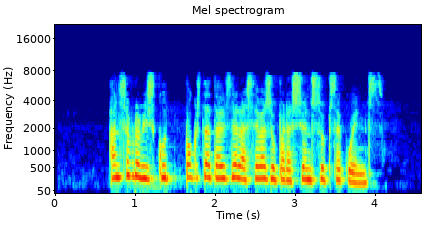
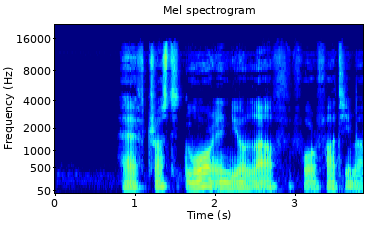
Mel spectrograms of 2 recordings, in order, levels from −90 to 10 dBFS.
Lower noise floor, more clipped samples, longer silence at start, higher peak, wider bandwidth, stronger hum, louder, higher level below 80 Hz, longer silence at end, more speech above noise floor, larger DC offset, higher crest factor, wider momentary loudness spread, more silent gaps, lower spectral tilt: second, -67 dBFS vs -79 dBFS; neither; about the same, 0.7 s vs 0.8 s; first, -2 dBFS vs -18 dBFS; second, 7.6 kHz vs 16 kHz; neither; first, -14 LUFS vs -39 LUFS; first, -60 dBFS vs -70 dBFS; first, 0.65 s vs 0 s; first, 54 dB vs 39 dB; neither; second, 14 dB vs 24 dB; second, 6 LU vs 10 LU; neither; first, -6 dB/octave vs -4.5 dB/octave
